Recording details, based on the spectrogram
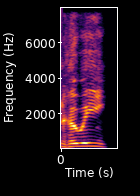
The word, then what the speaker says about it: Hooey: Kevin Hooey has reached out to us. I think is a pretty new listener. – And that rhymes with Bowie.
